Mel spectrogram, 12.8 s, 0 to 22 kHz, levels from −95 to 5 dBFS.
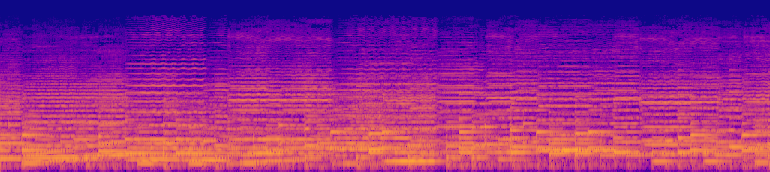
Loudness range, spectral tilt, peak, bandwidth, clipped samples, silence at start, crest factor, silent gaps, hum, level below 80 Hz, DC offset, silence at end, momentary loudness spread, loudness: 1 LU; -6 dB/octave; -8 dBFS; 14.5 kHz; under 0.1%; 0 s; 14 dB; none; none; -52 dBFS; under 0.1%; 0 s; 3 LU; -22 LUFS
